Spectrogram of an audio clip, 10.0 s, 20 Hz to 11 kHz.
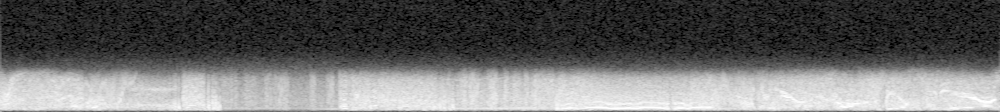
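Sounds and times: radio static hiss: 0.0s - 10.0s.

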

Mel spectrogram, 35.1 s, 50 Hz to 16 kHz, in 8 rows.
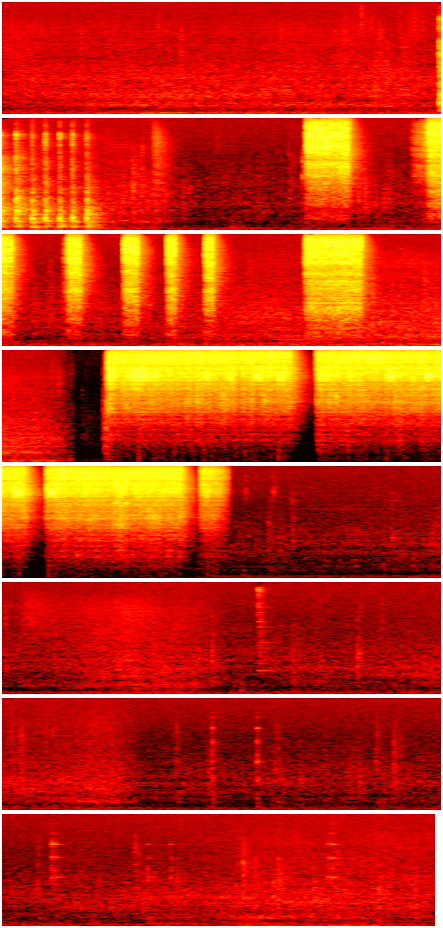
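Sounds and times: aerosol spray hissing: 7.4s - 11.0s, 11.8s - 12.5s, 14.2s - 19.8s.

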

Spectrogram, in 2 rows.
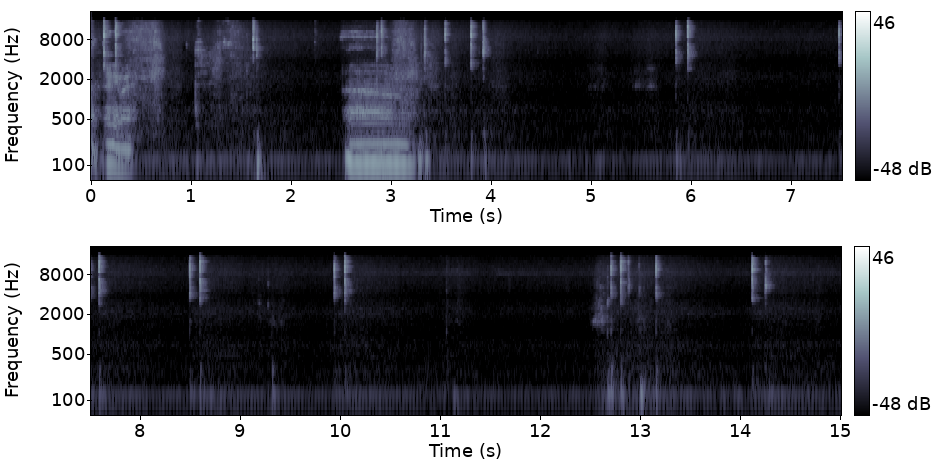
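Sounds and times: computer mouse clicking: 0.0s - 0.4s, 2.8s - 4.0s, 5.8s - 6.1s, 7.5s - 7.8s, 8.5s - 10.2s, 12.6s - 13.3s, 14.1s - 14.4s.

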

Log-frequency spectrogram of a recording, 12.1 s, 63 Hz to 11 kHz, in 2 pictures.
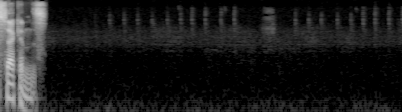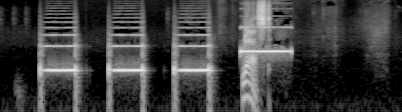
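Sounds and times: timer beep: 6.6s - 10.4s.

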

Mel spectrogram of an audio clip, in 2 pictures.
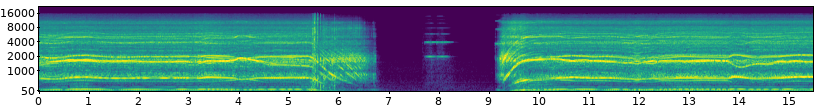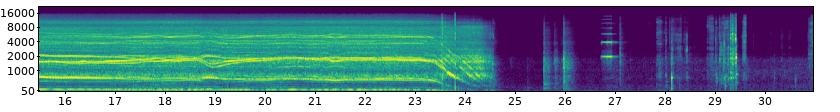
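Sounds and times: drone motors whining: 0.0s - 6.8s, 9.2s - 24.6s
short beeps: 7.7s - 8.5s.

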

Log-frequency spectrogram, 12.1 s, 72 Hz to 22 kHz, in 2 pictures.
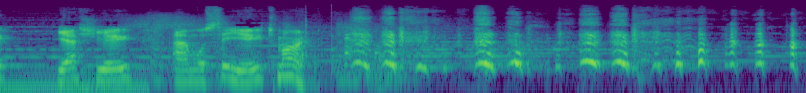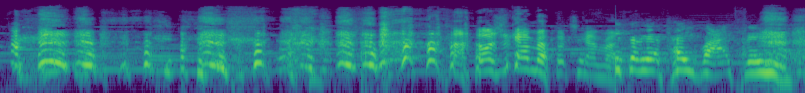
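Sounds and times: background music: 0.0s - 12.0s
person laughing: 2.6s - 9.7s.

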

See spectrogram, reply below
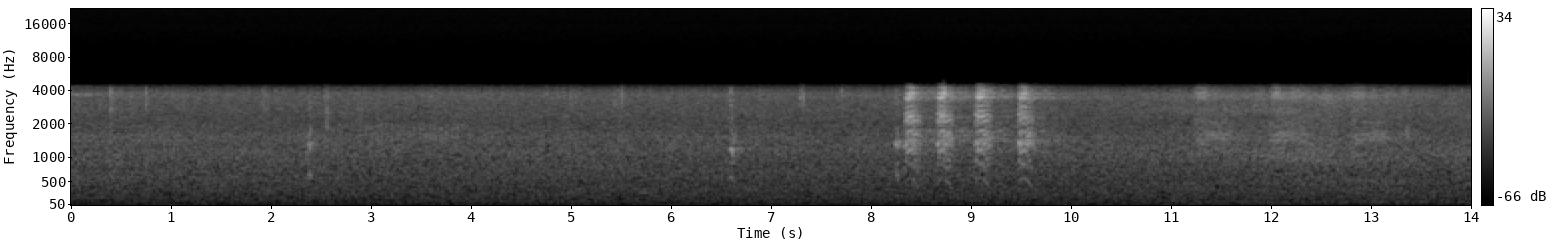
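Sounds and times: crow cawing: 8.2s - 9.9s, 11.2s - 13.5s.

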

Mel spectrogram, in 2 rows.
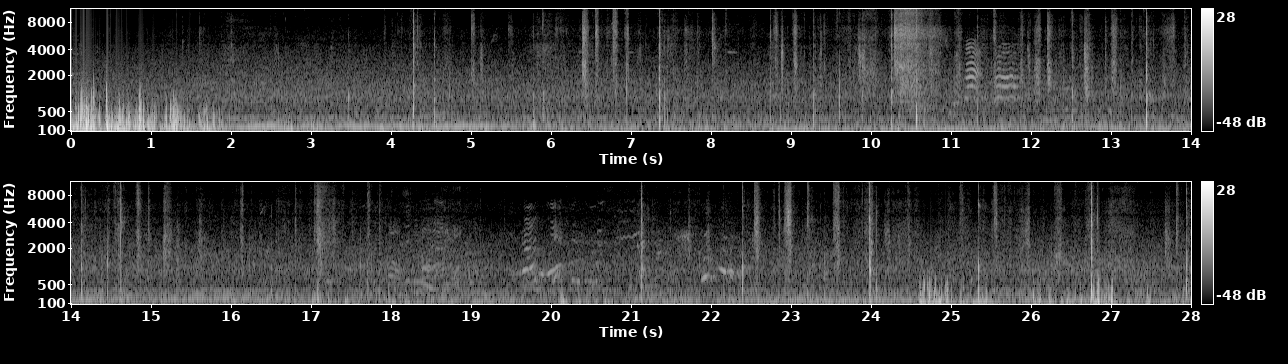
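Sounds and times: low wind rumble: 0.0s - 5.4s, 24.4s - 27.7s
tennis ball bouncing and racket hits: 3.2s - 18.0s, 21.0s - 28.0s.

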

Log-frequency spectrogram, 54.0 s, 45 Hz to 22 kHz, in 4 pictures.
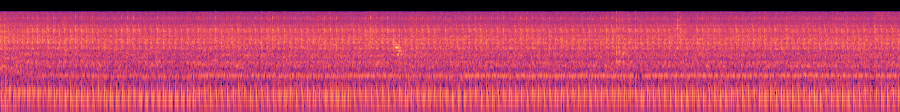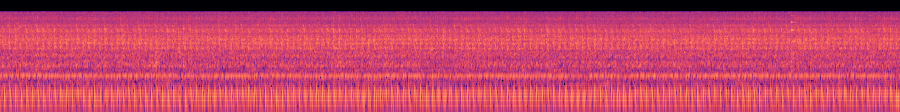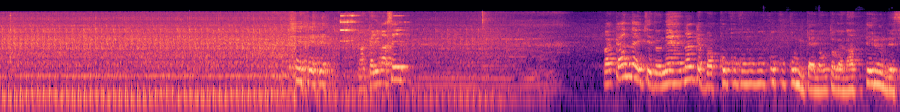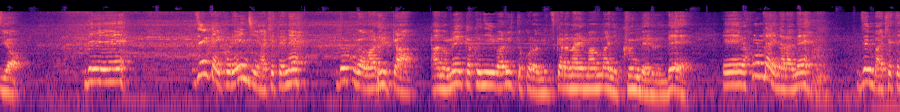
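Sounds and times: engine rattling tick: 0.0s - 23.2s, 24.6s - 30.5s
small engine idling: 0.0s - 35.5s.

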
